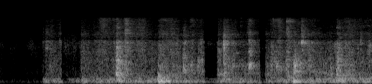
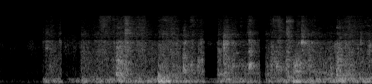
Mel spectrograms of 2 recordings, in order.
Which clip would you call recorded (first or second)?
first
